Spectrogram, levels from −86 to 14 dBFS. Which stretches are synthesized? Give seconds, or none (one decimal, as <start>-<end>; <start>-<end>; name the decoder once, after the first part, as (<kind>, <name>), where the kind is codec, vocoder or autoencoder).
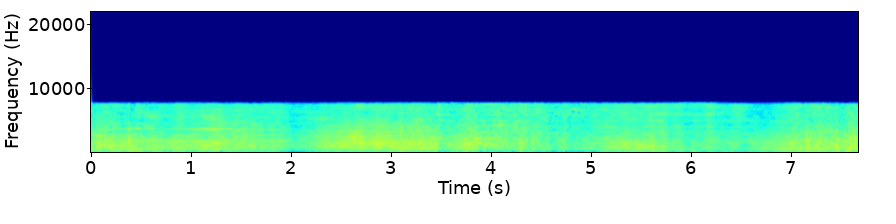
0.6-3.0 (vocoder, Vocos); 5.0-7.0

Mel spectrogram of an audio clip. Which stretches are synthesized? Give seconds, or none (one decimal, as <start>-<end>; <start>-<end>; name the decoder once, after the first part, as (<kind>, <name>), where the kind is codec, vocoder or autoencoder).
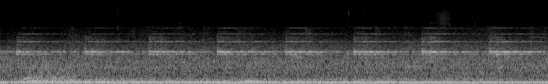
0.0-1.3 (vocoder, Vocos); 2.2-4.8

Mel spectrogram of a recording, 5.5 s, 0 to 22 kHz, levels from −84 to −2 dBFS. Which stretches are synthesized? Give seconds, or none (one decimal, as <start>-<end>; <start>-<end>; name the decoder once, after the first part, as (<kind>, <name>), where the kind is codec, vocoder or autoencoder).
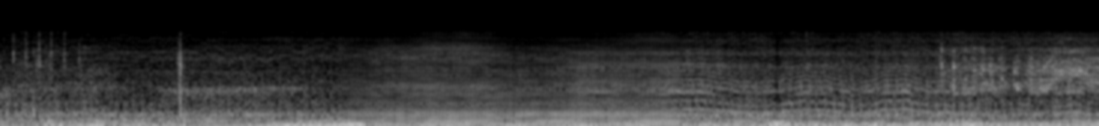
1.7-3.4 (vocoder, Vocos)

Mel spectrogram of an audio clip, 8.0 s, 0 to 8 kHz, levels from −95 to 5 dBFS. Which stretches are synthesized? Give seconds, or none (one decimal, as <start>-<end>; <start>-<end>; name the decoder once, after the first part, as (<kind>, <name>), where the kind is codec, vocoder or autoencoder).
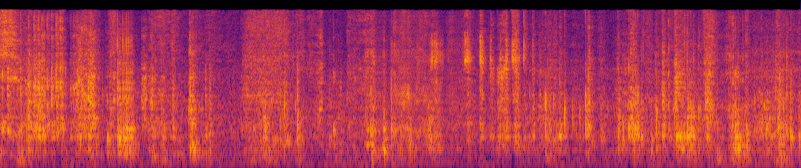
3.8-4.6 (vocoder, Vocos)

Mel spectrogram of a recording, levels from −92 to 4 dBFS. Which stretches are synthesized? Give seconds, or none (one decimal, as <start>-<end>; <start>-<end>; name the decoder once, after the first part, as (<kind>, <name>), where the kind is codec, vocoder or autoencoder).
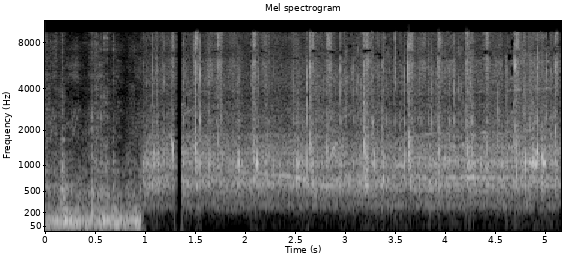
none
